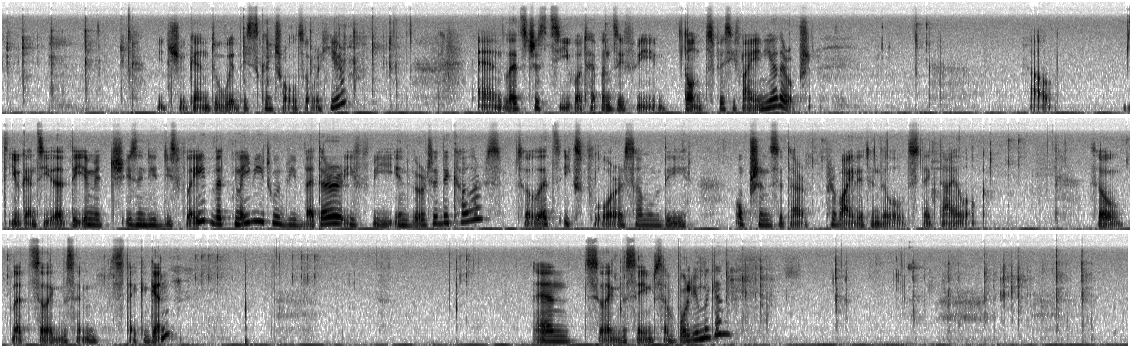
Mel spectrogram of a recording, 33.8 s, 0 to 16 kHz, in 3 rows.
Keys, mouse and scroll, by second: 0.0-3.8 typing, 0.5 Tab, 3.1 Tab, 6.0 click, 9.1 click, 19.3 click, 21.3 click, 22.5 click, 23.5 click, 24.5 click, 25.4 click, 27.1 click, 28.7 click, 29.7 KP_5, 29.9 KP_1, 30.1 KP_2, 30.8 Caps_Lock, 31.6 Caps_Lock, 31.9 Tab, 32.3 KP_5, 32.5 KP_1, 32.6 KP_2, 33.0 Tab.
